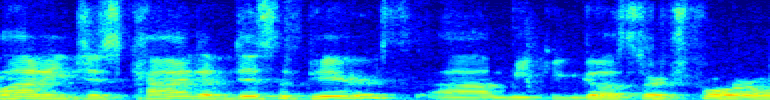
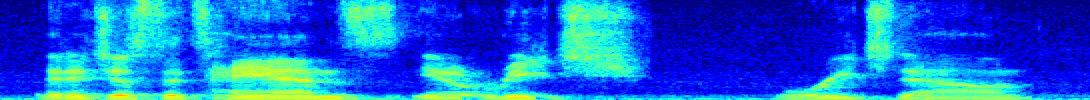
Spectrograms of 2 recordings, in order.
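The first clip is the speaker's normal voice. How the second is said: ordinary delivery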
